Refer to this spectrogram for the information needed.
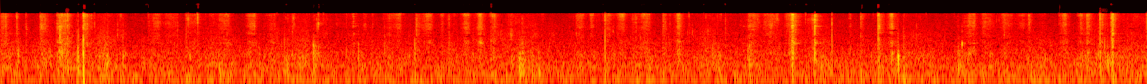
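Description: Dry scraping strokes as the big bottom stems of washed gailan are peeled before stir-frying, repeating in a quick, uneven rhythm for several seconds with a few sharper snaps; no one speaks.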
